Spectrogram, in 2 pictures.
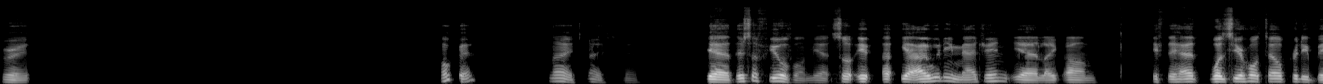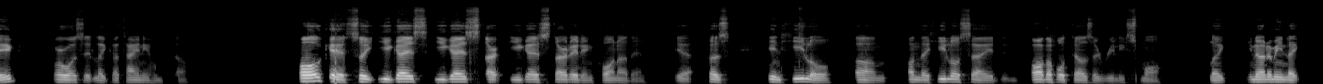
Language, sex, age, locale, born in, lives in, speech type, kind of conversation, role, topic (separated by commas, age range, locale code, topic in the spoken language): English, male, 35-39, en-US, United States, United States, conversation, podcast, host, What helps people move past fear when facing new challenges?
